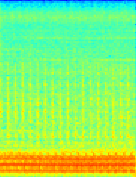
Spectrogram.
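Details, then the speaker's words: Engine at idle with a loud, sharp, steady knock about eight times a second; connecting rod bearing knock, with advice to check oil weekly. "there. Sounds like the connecting rod is banging up. Definitely on the brake shaft."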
